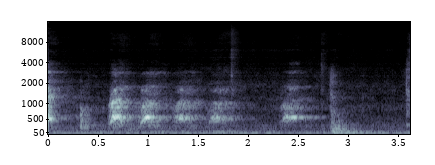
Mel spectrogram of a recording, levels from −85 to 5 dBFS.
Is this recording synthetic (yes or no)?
yes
